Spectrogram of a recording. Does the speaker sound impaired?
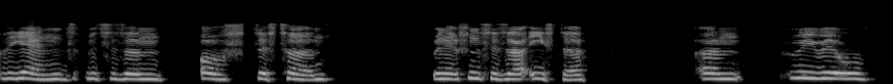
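Yes: Down syndrome.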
